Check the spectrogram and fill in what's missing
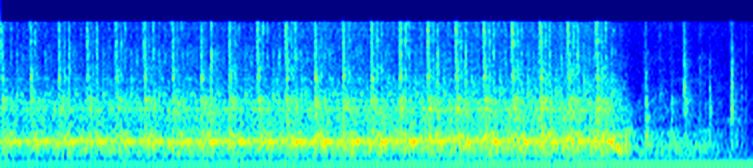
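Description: A sewing machine runs a straight seam down one side of a quilt block, a fast, even mechanical whir with rapid regular stitch ticks, then stops near the end, leaving faint clicks.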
